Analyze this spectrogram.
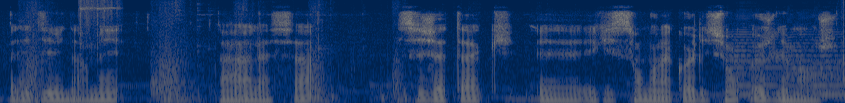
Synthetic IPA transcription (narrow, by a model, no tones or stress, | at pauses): va̰d̪ed̪jeyna̰ʁme | aːlasa | siʒat̪ak | ekʲisɔ̃d̪ɑ̃lakɔalisjɔ̃ʔøʒəlemɑ̃ʒ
